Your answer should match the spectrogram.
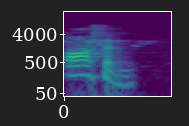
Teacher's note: They're not going to pronounce the T.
